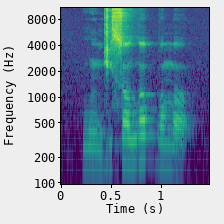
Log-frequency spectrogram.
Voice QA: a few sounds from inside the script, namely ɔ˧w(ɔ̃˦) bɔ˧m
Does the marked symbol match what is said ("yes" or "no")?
no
